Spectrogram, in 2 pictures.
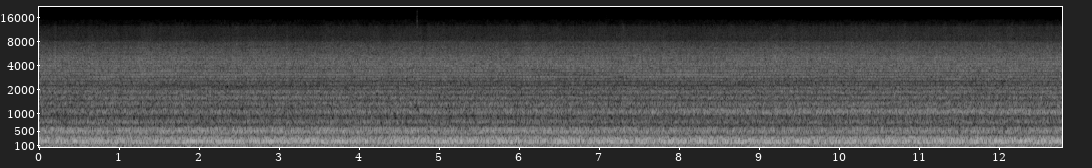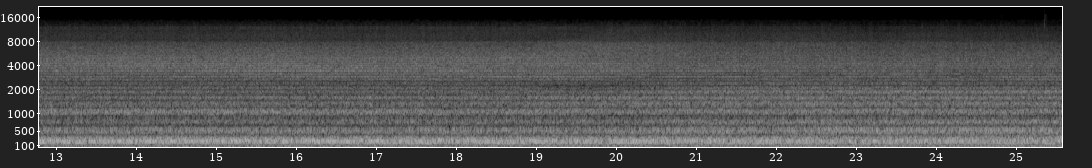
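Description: A Boeing 777-300ER arriving from Paris taxis in to gate J17 at Miami International Airport, its engines a steady, loud, unbroken jet whine and rumble that holds constant throughout with no voices.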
